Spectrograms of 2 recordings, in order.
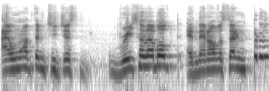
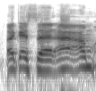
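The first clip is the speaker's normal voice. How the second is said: ordinary talk, nothing marked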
